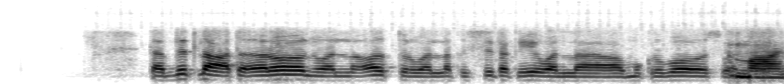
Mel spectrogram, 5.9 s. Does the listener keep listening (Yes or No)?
No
